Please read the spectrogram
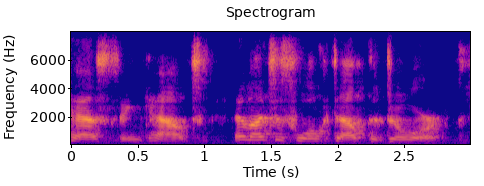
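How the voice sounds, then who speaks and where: A woman talks at a moderate speed. Behind her there is noticeable background noise. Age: 80s+. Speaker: film actress. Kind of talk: interview answer.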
